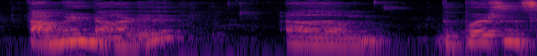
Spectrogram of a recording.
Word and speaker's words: Tamil Nadu: where I'm from is called Tamil Nadu or Tamil Nadu if you want to say it really properly with pronunciation Tamil Nadu um the person said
